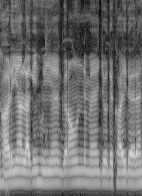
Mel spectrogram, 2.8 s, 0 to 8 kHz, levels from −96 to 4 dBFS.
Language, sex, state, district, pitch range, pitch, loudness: Hindi, male, Chhattisgarh, Rajnandgaon, 130-135 Hz, 130 Hz, -20 LUFS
